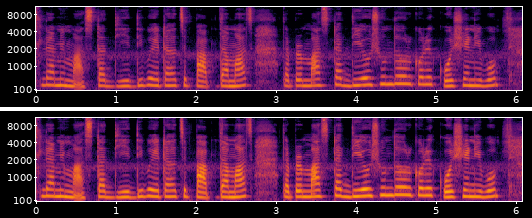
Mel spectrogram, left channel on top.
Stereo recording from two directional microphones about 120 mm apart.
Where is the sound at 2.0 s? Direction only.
40° right (ahead or behind).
